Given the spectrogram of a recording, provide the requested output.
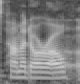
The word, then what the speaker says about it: Pomodoro: Pomodoro. It ends in an O. I say Pomodoro, but I think it's Pomodoro.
